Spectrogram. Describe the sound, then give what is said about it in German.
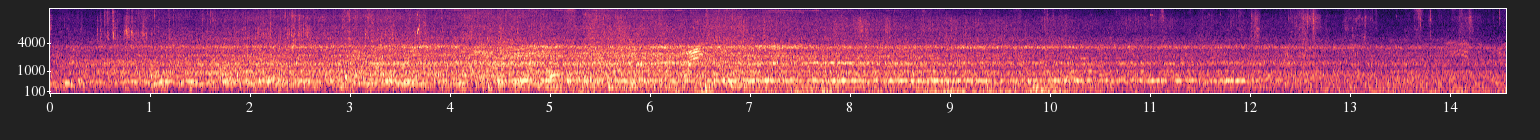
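A tram rumbles loudly past between the Roland and the town hall in Bremen, Germany, its steady roar carrying a faint metallic whine that holds for the whole stretch without fading away. “zwischen Roland und Rathaus rauscht immer mal wieder eine Straßenbahn.”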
